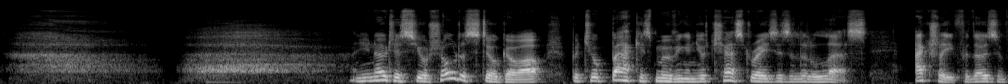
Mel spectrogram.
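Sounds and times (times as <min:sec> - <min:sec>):
deep breathing in during a breathing exercise: 0:00.0 - 0:03.5, 0:05.5 - 0:05.7
speech: 0:03.5 - 0:10.0.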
